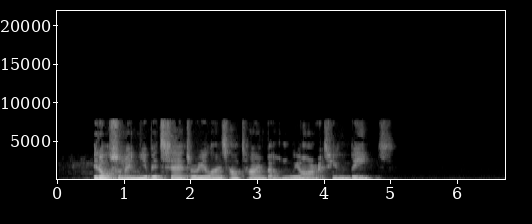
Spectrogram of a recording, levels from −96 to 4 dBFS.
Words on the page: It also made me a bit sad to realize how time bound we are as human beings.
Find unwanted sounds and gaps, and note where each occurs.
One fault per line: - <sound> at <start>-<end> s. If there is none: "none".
none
